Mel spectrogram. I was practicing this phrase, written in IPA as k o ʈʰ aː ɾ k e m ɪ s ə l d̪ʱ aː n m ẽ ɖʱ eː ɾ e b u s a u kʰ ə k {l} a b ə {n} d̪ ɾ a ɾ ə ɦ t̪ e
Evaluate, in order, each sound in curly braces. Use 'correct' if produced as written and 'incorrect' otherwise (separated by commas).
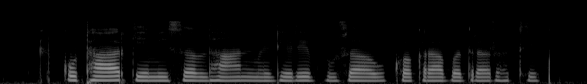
incorrect, incorrect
